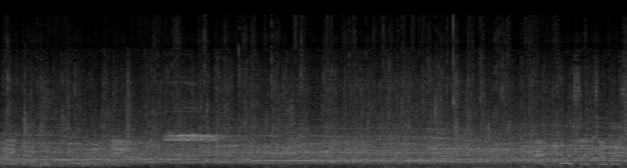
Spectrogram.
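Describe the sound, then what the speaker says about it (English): High school girls basketball crowd in a gym during Cretin-Derham Hall vs. St. Paul Central, a steady murmur and cheering with ball bounces and sneaker squeaks, under continuous commentary. "listen to this crowd"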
